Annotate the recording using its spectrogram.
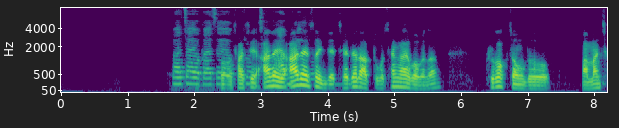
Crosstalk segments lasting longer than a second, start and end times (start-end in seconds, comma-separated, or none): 2.4-4.4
